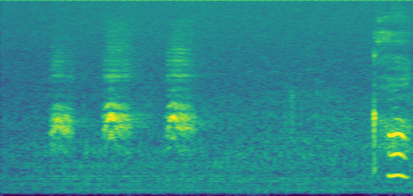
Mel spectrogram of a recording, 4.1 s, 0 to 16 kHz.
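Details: Common Raven calling at Paramount Ranch in the Santa Monica Mountains, California, on 30 January 2021: three harsh, hoarse caws about half a second apart, then a woman's voice speaking briefly.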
